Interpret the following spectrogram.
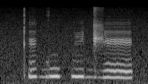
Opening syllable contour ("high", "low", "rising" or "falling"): high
